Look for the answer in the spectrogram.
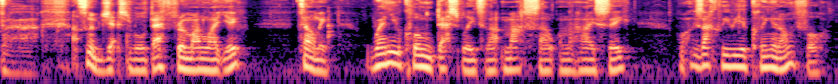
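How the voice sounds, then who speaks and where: An actor playing a gruff but kindly pub landlord in an audio drama, weary and plain-spoken. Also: male voice, low voice, brisk, a little mellow. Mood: wry, consoling.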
